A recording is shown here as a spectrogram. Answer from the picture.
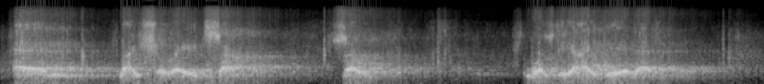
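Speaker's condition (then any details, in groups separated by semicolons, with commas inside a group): Laryngectomy; speaks using device in throat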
